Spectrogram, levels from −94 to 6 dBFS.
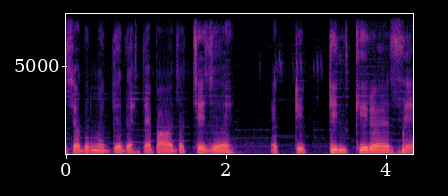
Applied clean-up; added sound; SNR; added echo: neural separator model SepFormer DNS4.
